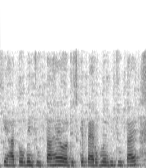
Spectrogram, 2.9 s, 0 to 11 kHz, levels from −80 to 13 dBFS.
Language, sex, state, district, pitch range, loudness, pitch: Hindi, female, Uttar Pradesh, Deoria, 210-225 Hz, -15 LUFS, 220 Hz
